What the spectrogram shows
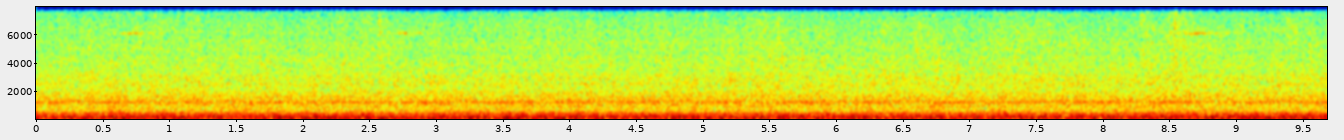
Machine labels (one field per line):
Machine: slide rail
